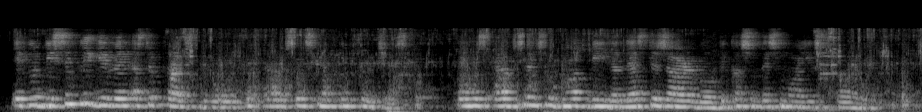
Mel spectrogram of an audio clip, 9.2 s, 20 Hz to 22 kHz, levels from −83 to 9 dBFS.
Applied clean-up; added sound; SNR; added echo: neural separator model SepFormer DNS4.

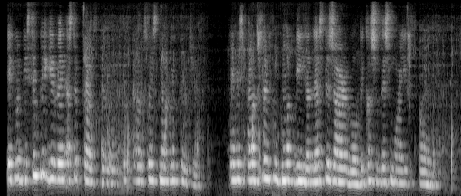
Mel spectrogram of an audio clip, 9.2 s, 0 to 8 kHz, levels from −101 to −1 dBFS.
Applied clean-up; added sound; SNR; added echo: neural mask model DeepFilterNet 3.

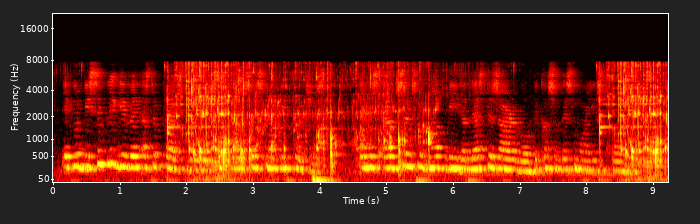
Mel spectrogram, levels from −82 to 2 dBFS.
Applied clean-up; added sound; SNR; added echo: none; Liquid; 1 dB; reverberation time 0.6 s.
